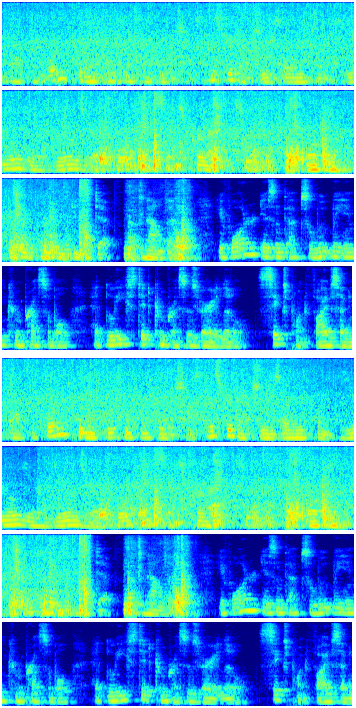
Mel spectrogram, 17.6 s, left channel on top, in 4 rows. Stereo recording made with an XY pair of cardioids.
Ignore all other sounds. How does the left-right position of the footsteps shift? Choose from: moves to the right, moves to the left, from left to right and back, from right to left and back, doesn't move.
moves to the right.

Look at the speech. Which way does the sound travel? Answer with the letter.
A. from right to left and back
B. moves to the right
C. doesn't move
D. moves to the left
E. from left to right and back
D.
